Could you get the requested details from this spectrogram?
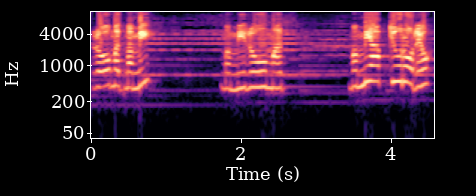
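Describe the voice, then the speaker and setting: Woman as an outspoken little girl, high childlike voice, faint music behind. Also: measured pace. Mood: pleading. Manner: pleading, childlike. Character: young girl, outspoken and hurt. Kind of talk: family drama acting.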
